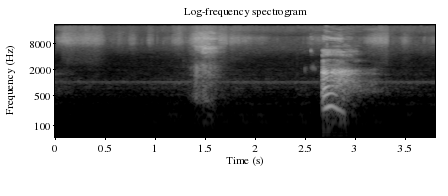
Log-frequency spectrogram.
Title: trying to hold back my sneeze (f)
